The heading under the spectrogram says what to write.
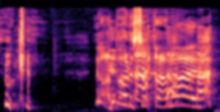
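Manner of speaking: high-pitched gushing through mock pain; injured starstruck fan. Injured driver recognizing the comedian who hit him, starstruck groaning. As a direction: fawn and moan at once, comic imitation. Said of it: "eu sou um cara conhecido".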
